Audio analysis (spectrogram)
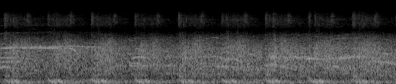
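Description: Arena crowd at the 2006 World Gymnastics Championships women's team final cheering a gymnast, a broad sustained roar with rhythmic pulses of clapping running throughout, loud and continuous.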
